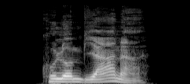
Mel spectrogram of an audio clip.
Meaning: Colombian
- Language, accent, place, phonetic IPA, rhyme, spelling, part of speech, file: German, Germany, Berlin, [kolʊmˈbi̯aːnɐ], -aːnɐ, Kolumbianer, noun, De-Kolumbianer.ogg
